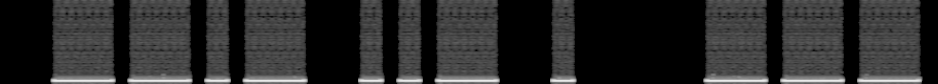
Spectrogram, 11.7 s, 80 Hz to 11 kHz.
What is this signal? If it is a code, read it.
Morse code, heard as a keyed tone, about 5 wpm, 600 Hz. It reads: QUE O
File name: CW / 5PPM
